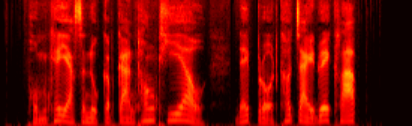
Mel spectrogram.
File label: Thai, basic thai phrases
